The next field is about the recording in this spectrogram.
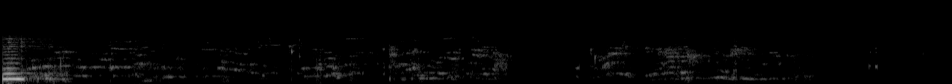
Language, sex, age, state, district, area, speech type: Dogri, female, 18-30, Jammu and Kashmir, Udhampur, rural, conversation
